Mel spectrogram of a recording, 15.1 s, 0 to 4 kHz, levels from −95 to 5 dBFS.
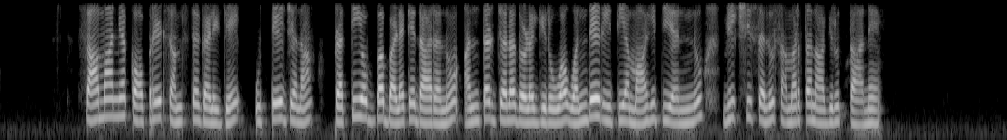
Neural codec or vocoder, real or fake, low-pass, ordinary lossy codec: codec, 44.1 kHz, 7.8 kbps, Pupu-Codec; fake; 3.6 kHz; none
